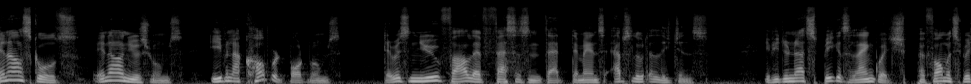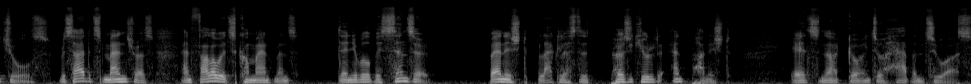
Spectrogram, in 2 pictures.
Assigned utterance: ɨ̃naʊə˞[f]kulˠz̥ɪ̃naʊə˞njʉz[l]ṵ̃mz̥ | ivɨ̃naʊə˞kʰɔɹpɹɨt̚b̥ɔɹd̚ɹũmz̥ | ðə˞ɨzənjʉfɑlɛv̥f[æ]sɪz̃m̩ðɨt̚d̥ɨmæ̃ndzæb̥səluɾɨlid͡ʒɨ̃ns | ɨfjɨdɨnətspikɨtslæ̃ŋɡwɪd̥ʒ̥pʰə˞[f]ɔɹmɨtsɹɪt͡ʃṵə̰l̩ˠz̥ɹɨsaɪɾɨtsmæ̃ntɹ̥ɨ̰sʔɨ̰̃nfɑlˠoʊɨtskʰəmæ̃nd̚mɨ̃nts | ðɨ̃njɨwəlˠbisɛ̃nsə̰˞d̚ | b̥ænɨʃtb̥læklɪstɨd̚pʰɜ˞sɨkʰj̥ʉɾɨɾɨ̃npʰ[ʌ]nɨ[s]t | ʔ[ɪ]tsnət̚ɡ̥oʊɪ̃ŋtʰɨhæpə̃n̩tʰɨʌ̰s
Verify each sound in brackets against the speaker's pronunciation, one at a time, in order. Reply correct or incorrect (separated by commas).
incorrect, incorrect, correct, correct, correct, incorrect, correct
